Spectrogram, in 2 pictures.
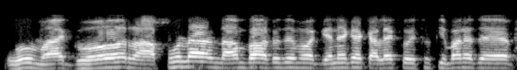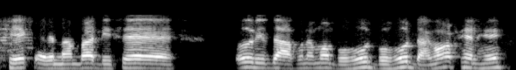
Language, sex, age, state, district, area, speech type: Assamese, male, 18-30, Assam, Nagaon, rural, conversation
